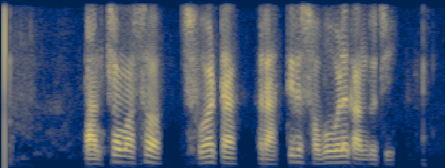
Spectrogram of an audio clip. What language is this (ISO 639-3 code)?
ori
